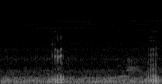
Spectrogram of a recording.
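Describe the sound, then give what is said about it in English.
Two short pig grunts about a second apart on a farm in Dublin, over a steady low rumble of farmyard background noise with no one speaking. “Comfort Farms is ripe with everything from okra and tomatoes to chickens and pigs.”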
